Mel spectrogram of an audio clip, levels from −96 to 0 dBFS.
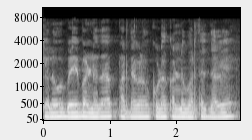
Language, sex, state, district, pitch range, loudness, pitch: Kannada, male, Karnataka, Bidar, 115-120 Hz, -13 LUFS, 115 Hz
